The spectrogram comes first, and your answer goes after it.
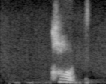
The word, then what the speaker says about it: caught: Caught. We caught the train at 6 o'clock in the morning. Okay, so remember all the sounds here, all the words here are pronounced all.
